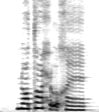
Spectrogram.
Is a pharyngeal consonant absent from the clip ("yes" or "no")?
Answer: no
